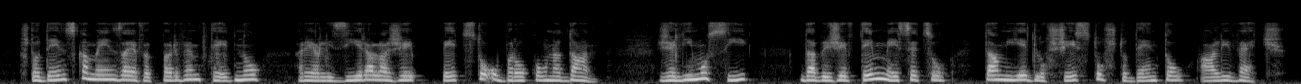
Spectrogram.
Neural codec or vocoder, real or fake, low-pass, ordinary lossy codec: none; real; 7.2 kHz; none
